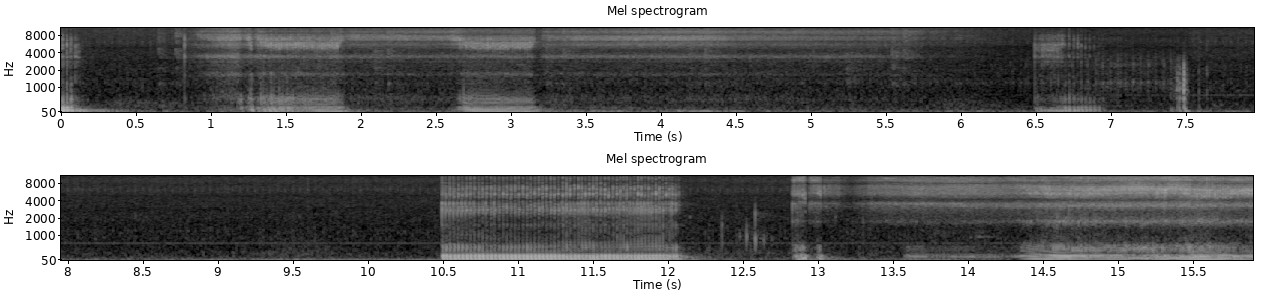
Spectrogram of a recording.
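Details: An American Staffordshire Terrier snores indoors, said to be louder than a washing machine on spin; low rumbling snores come in irregular bursts, with one long, loud snore near the middle and quieter breaths between.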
